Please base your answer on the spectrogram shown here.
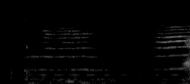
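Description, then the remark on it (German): A cat meows loudly and insistently, two drawn-out, strained cries, the second rising sharply as the first fades, with no talking. “okay, meine Katze schreit mich gerade richtig doll an.”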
